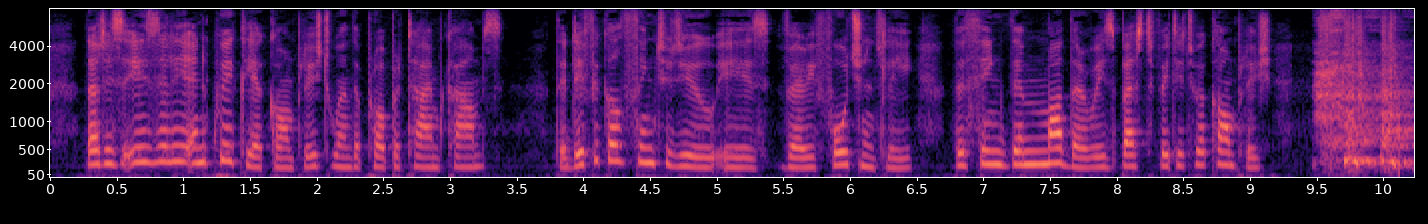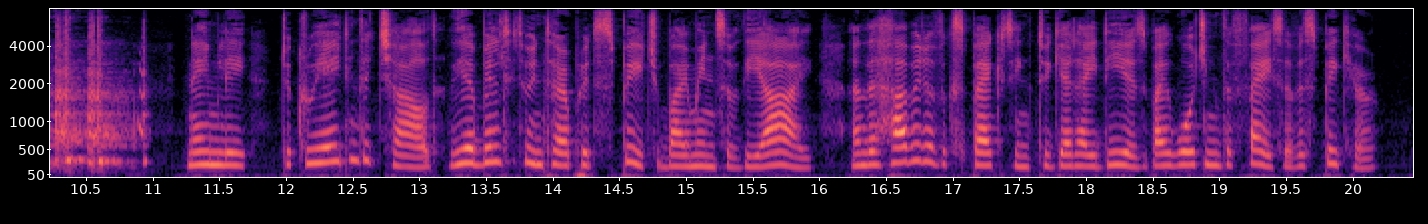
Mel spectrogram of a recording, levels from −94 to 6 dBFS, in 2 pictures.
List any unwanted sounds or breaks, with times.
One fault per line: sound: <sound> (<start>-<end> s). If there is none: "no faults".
sound: laugh (9.4-11.0 s)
